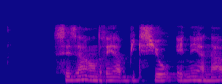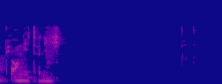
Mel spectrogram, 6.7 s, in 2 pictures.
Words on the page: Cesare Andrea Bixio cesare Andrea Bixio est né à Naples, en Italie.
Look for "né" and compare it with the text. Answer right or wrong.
right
